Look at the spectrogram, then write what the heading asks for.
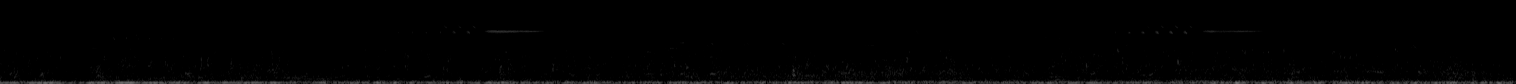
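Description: Faint outdoor ambience: a songbird sings twice, each song a quick run of high repeated notes ending in a longer held note, with a few single high notes between, over a steady low rumble.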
